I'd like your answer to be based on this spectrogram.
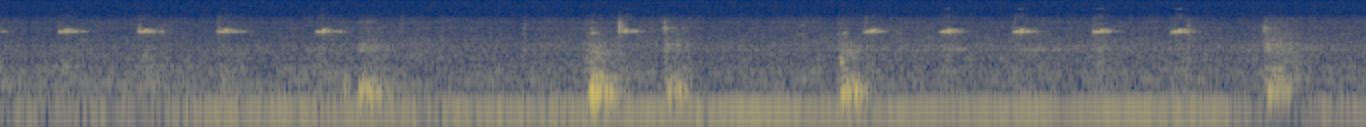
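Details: Repeated sharp clicks about twice a second, each a pulse from an intense pulsed light handpiece during a facial photofacial treatment for a few stubborn spots, in a patient who has had multiple previous treatments; IPL device pulsing.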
